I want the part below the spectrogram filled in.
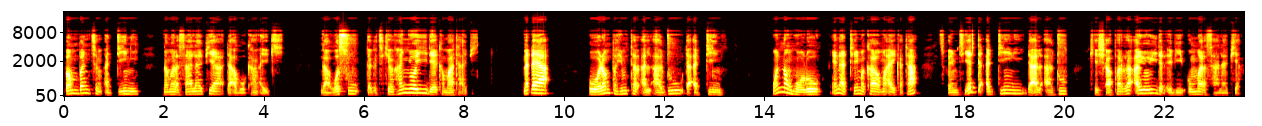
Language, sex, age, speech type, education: Hausa, male, 46-60, spontaneous, tertiary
